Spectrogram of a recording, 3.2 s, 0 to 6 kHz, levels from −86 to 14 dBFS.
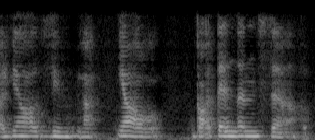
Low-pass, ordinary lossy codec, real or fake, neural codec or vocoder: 5.4 kHz; none; fake; codec, 16 kHz, 1 kbps, FunCodec, trained on Chinese and English, 50 frames a second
